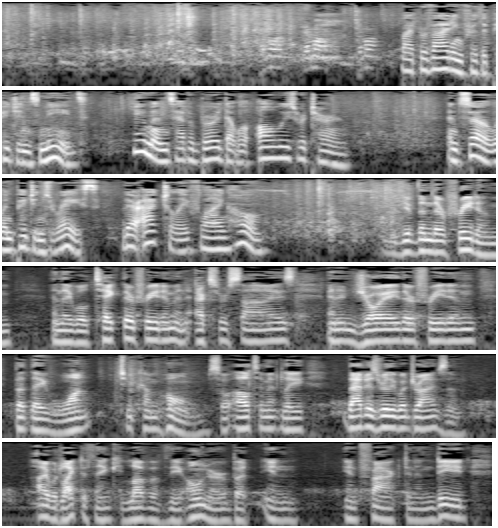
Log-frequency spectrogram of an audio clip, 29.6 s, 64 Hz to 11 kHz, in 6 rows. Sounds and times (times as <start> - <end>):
Pigeon, dove: 0.0 - 3.9, 12.5 - 13.9
Inside, small room: 0.0 - 29.6
Speech: 2.6 - 8.4, 9.4 - 12.6, 13.8 - 24.4, 25.0 - 29.4.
